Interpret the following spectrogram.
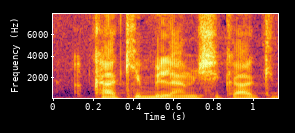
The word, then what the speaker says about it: KakiBilamshikaki: So KakiBilamshikaki, the first Kaki rhymes with the last Kaki, so it's poetic.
